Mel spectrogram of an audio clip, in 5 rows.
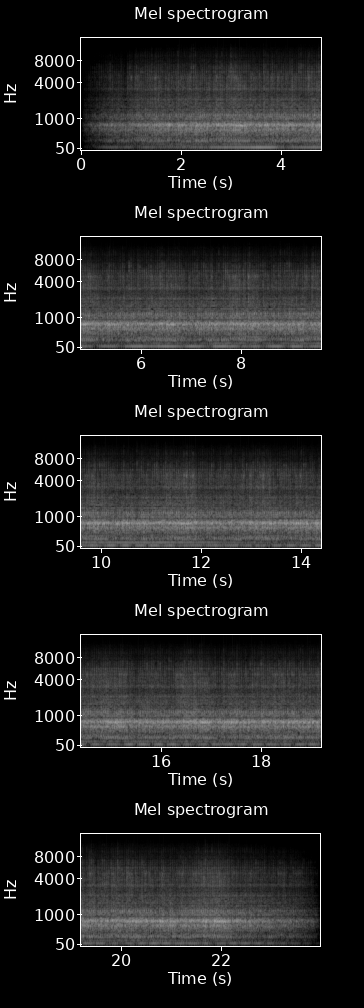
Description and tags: Disc Sander Hammond 9000
This is a Disc Sander in my Dad's woodwork shop. He made it himself so I am going to name it a Hammond 9000. Recorded on ipod touch 3g with blue mikey microphone and FiRe app.
It's just interesting to find out.
Thanks to My Dad, Bernard for operating his lather and enabling me to record his amazing machines!
tools, Hammond, power, woodworking, 9000, Sander, Disc, sound-museum, continuum-4, machines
